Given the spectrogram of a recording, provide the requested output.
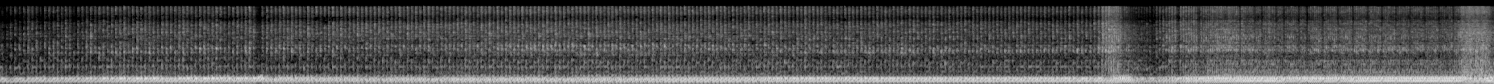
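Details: Triumph Spitfire MK3, first engine start after a complete rebuild: catches and settles into a steady, even idle, then takes a clean rev and drops back smoothly. Sounds healthy.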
